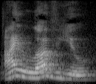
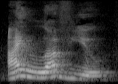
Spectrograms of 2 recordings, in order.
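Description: Both takes have the same delivery.

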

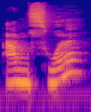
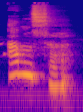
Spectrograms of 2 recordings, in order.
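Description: First: "Answer" with the "w" said aloud, rising; wrong answer. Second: "Answer" with a silent w, like "ansa"; correct answer. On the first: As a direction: ask "Answer" with a spoken w. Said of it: "Nie, nie". (błędne "Answer" z wymówionym w) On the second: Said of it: "Powiedzmy to tak". (poprawne "Answer" bez w, jak "ansa") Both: Shown as a demonstration.

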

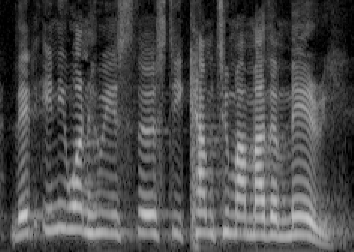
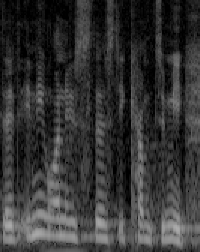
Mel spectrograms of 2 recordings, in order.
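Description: First: Mock wrong version. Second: Hushed scripture quote. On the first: Preacher mocking a misquoted verse for the congregation, teasing. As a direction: poke fun at the invented wording. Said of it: "it didn't say". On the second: Retold or imitated. Preacher quoting Jesus's real words to the congregation, hushed. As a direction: read the true verse softly, with reverence. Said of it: "He says".

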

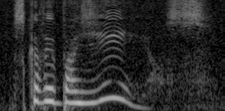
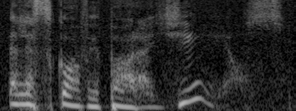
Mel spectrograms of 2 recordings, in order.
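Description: First: Same question, pitched higher and voiced; higher repeat. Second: Breathy whisper of giving up. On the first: Preacher repeats the question, higher than the whisper. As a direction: lift it up after the whisper. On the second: Preacher asks the congregation whether to give up, whispered. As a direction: drop to a bare whisper, asking. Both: Shown as a demonstration.

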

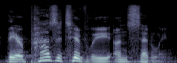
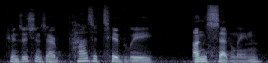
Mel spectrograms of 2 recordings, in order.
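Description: First: The word "positively" given weight in the middle of the phrase; stress on positively. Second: "positively" stressed and stretched, "unsettling" rising. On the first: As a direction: hit the word "positively" so it lands. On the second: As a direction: dwell on "positively", then lift "unsettling". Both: Shown as a demonstration. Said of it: "I emphasize the word positively".

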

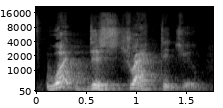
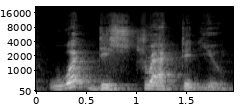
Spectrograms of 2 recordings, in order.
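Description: First: What distracted you, slow again; slow repeat. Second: What distracted you, slowly drawn out; slow, pointed question. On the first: Preacher repeating the question slowly. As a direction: hold it slow and heavy. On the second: Preacher rephrasing the question, slow and deliberate. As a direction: let each word land slowly. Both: Shown as a demonstration. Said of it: "say it another way".

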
